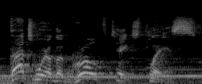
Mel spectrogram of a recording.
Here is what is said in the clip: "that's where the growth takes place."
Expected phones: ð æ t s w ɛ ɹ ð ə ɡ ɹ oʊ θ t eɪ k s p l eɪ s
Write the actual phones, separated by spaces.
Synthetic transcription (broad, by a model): ð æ t s w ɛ ɹ ð ə ɡ ɹ oʊ θ t eɪ k s p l eɪ s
